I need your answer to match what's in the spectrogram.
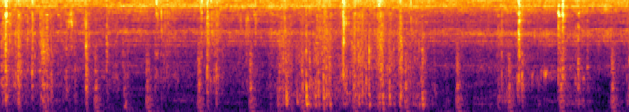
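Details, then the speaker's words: Breville espresso machine steam wand running after filling with water and switching on the steamer: irregular hissing steam with soft clicks and sputters; the owner notes the clicking noise heard earlier; steam delivery is normal. "there's water in there pick up some water in here turn on the steamer here's the tool for it"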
